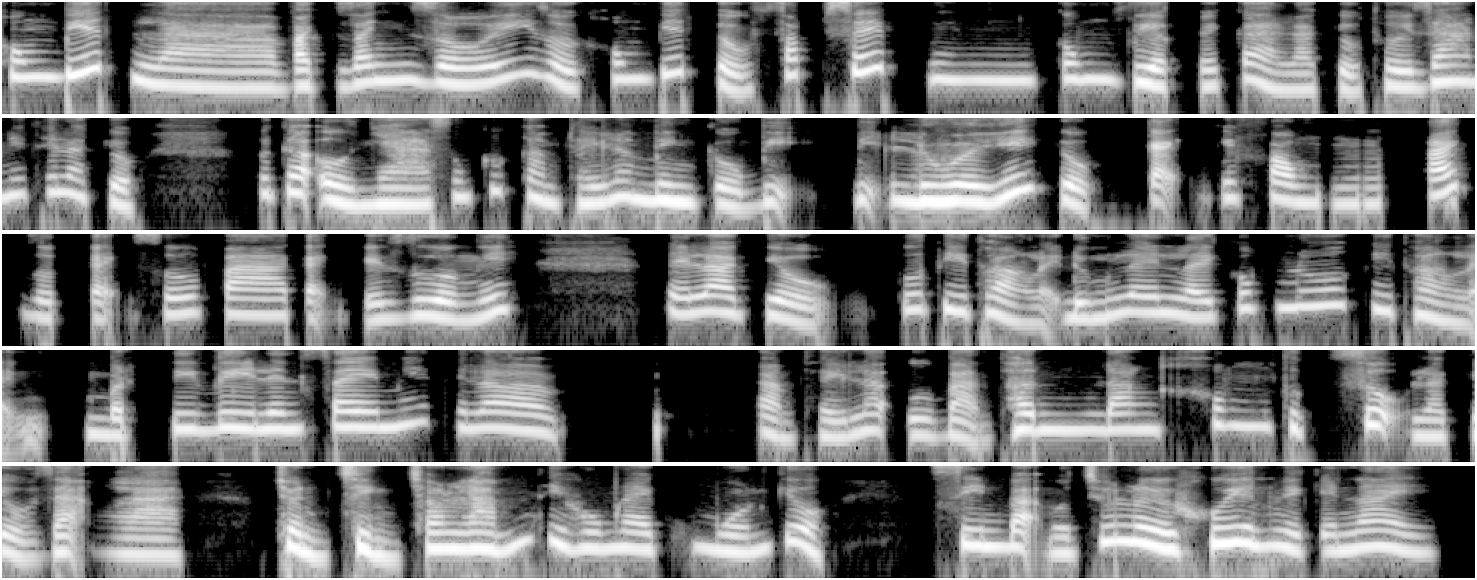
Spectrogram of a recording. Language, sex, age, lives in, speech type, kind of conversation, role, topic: Vietnamese, female, 25-29, Vietnam, conversation, advice, user, Làm thế nào để thích nghi với việc phải làm việc từ xa sau nhiều năm làm việc tại văn phòng?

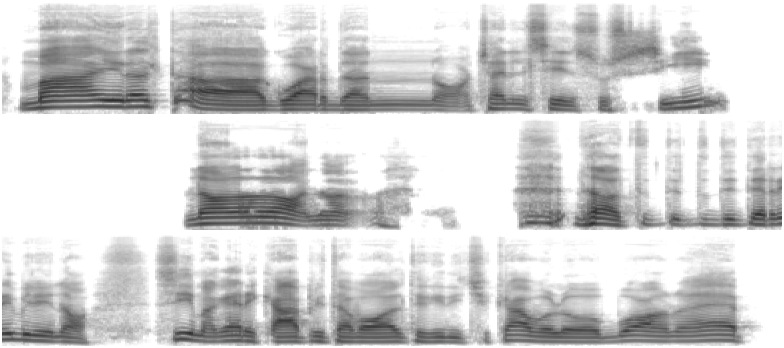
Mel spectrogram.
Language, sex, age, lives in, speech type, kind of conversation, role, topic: Italian, male, 25-29, Italy, conversation, podcast, guest, Qual è il tuo metodo per cucinare velocemente nelle giornate più impegnative?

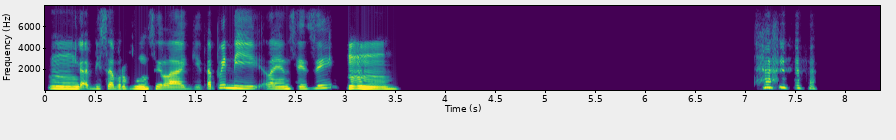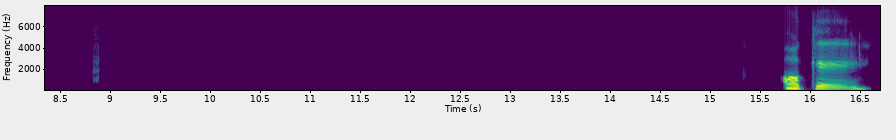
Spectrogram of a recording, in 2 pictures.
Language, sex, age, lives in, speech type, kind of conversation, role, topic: Indonesian, female, 30-34, Indonesia, conversation, podcast, host, Pernahkah kamu memilih memperbaiki barang daripada membuangnya? Bisa ceritakan pengalamannya?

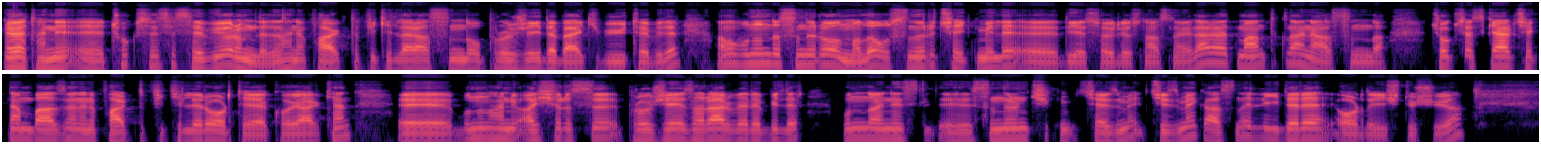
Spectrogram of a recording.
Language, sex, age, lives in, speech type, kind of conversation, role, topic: Turkish, male, 25-29, Poland, conversation, podcast, host, Karar verirken zaman baskısı yararlı mı yoksa zararlı mı?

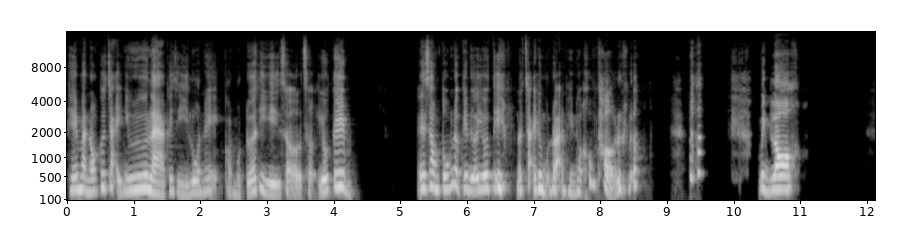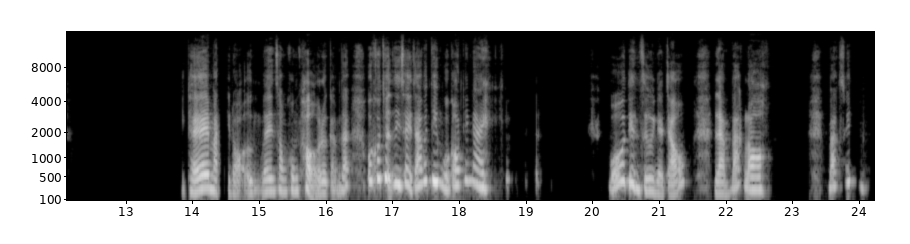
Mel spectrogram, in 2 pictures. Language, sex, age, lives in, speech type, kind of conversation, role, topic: Vietnamese, female, 35-39, Vietnam, conversation, unstructured, none, Có kỷ niệm nào khiến bạn cười mãi không quên không?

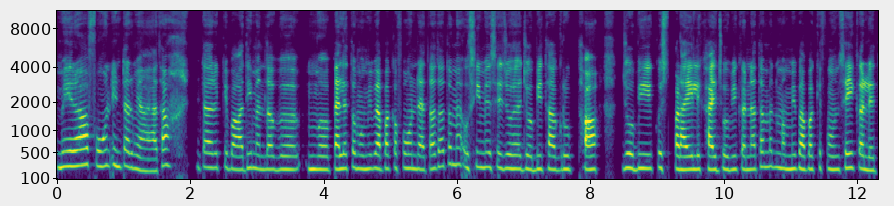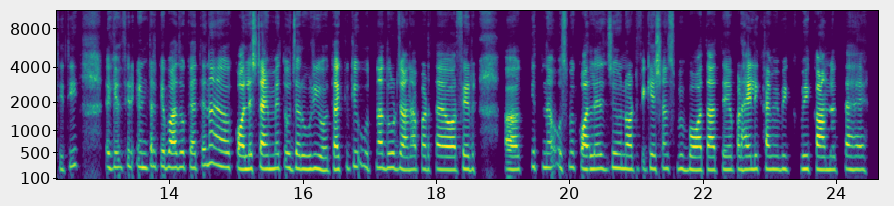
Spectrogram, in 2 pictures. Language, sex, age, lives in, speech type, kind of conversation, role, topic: Hindi, male, 30-34, India, conversation, podcast, guest, Social media ne tumhari style ko kaise badla hai?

